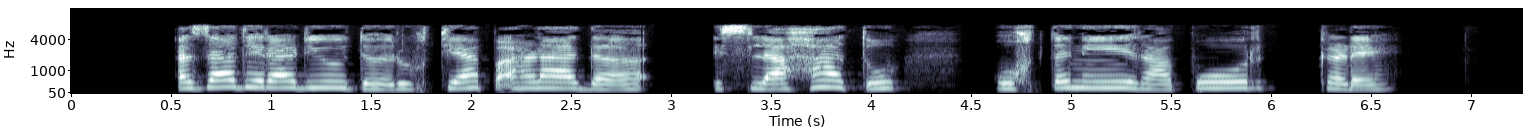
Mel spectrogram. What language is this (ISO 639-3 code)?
pus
